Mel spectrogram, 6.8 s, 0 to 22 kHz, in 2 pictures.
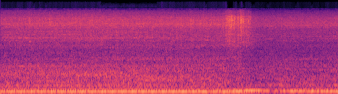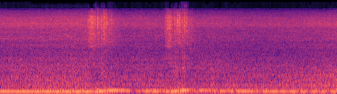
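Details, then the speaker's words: Square-body truck with Oldsmobile 350 Rocket V8, slowly warming up, idle not yet tuned, choke missing its stovepipe, exhaust broken near the headers: deep steady rumble at an even fast idle, no knock or miss; normal fast idle. "And it's idling high like that because I'm sure we gotta tune in on the idles. And then not to mention the choke, it's not going to warm up like it's supposed to because it doesn't have that stovepipe going down into the intake."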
